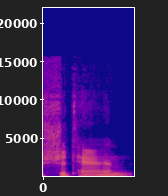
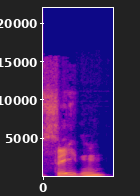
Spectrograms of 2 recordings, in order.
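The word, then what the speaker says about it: Šatan: Mine by the way, isn't that Miroslav Shatan? Isn't that how you pronounce it? – Sure. Yep. I almost called him Satan, so you're doing better than I did.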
